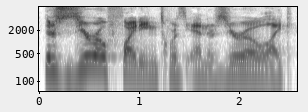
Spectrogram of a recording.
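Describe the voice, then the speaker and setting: A man's voice: mid-range voice, lively intonation, a little fast, fairly bright tone. A man co-hosting a film podcast, talking casually and jokily in an informal group chat. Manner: informal, jokey.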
